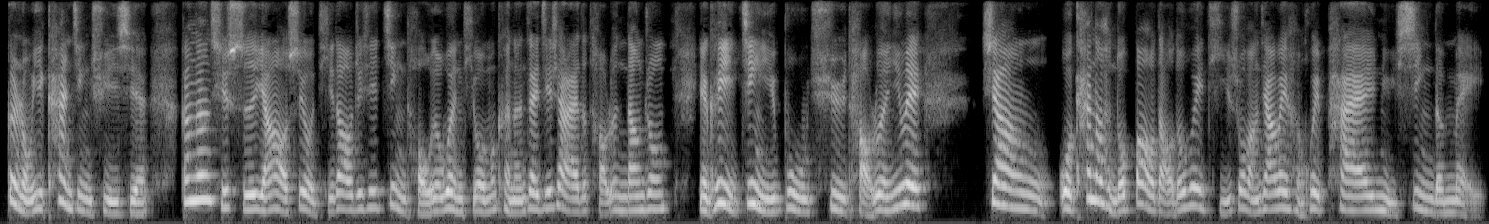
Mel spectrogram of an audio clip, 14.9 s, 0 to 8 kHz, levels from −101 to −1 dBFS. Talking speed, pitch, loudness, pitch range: 285 characters per minute, 210 Hz, -25 LUFS, 185-245 Hz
